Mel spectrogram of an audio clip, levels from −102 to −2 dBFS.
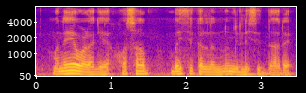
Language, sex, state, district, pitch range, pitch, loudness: Kannada, male, Karnataka, Bangalore, 105-120 Hz, 115 Hz, -16 LUFS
